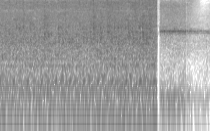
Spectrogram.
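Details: Hyundai Verna engine at idle: busy, rattly clatter over the running note, then it cuts off after about a second and a half; timing chain noise.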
